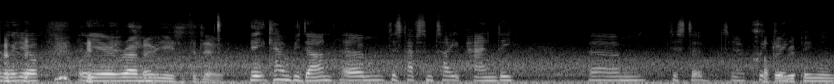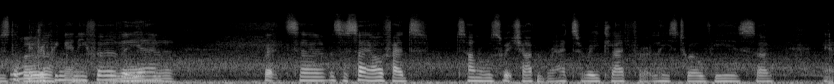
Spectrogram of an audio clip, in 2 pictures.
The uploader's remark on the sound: Recorded live, in a polytunnel on the hottest day in February on record.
